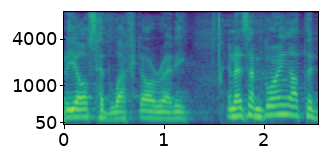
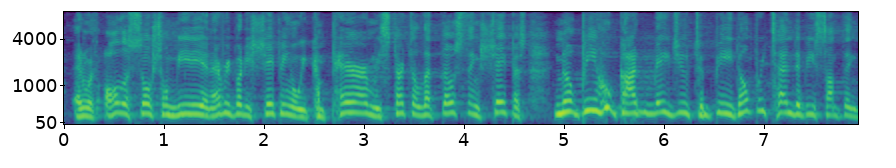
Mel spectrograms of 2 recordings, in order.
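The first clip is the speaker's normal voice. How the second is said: rising higher and louder, pressing faster; fervent preaching; 7 semitones higher, 3 dB louder than usual. Acted. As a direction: preach it with building fire. Preacher building to a peak.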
